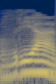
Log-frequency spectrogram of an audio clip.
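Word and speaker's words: Beriah: El tercer mundo, Beria, o Bria, lo pronuncian algunos.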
